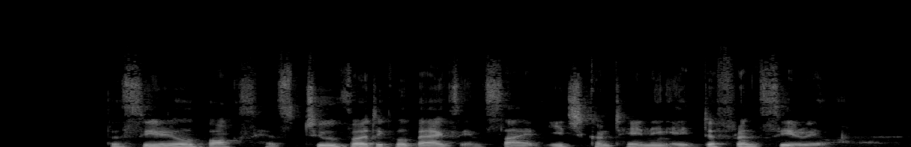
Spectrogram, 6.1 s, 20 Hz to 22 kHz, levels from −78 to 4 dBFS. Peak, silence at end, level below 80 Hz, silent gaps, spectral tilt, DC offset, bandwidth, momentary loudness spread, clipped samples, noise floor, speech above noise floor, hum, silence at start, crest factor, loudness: -14 dBFS; 0.25 s; -74 dBFS; none; -5 dB/octave; under 0.1%; 14.5 kHz; 9 LU; under 0.1%; -83 dBFS; 49 dB; none; 0.7 s; 20 dB; -34 LUFS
